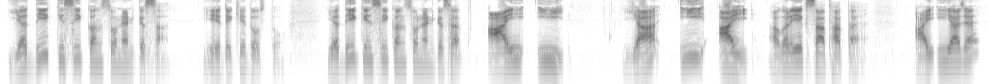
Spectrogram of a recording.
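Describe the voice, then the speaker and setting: A woman's voice: on the low side, pushed and bright, clean tone, dry recording, studio quality. A woman with Hindi as her first language teaching English pronunciation, spelling words out letter by letter and quizzing her viewers as she goes. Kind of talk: classroom-style spoken lesson.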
